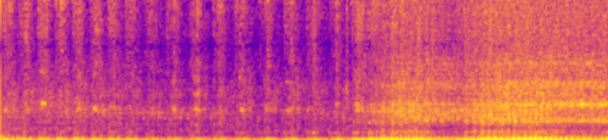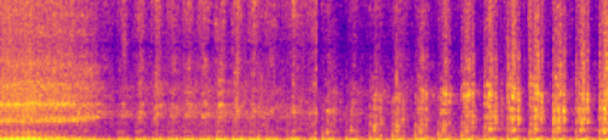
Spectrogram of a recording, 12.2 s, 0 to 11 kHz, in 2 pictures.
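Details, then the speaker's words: 1983 Oldsmobile 98 with fire-damaged 350 diesel V8, revved: rough, uneven clatter with a lumpy beat swelling with revs then settling; owner believes the head gasket blew, engine to be replaced. "Yeah, it might be head gasket. Yeah. Head gasket went."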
